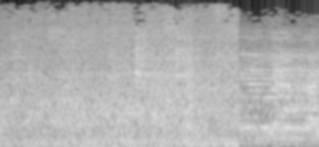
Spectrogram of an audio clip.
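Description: A steady low rumble and clatter with voices over it, cutting suddenly to background music and chatter about one and a half seconds in.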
